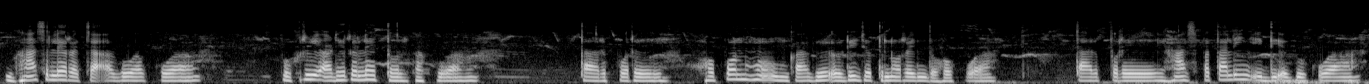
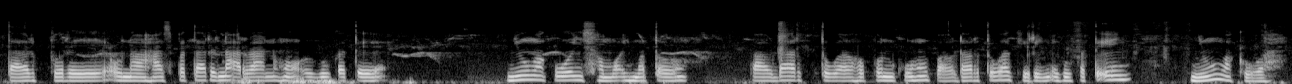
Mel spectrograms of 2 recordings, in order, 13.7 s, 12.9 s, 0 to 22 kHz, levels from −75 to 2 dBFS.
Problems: background sounds at intervals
